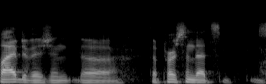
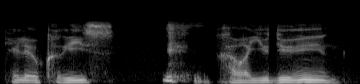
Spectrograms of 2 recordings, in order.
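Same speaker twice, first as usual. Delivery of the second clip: put-on gentlemanly French accent; 4 dB louder than usual. Describing a man whose french accent sounds gentlemanly, the speaker imitates him: french accent.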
